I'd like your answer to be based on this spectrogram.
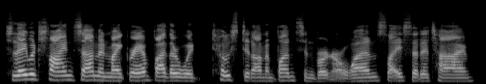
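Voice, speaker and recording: A woman talks as an interview guest, her voice bright and forward with a gravelly edge of fry. She tells her stories in a reflective, conversational way. The sound is close and dry, with no room behind her. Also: lowish voice, steady tone, fairly quick, no room sound. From United States. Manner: reflective, warm storytelling with some restarts.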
